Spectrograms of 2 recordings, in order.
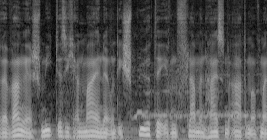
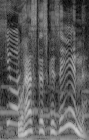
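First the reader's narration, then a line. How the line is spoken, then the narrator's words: Calling out. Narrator (German): rief sie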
